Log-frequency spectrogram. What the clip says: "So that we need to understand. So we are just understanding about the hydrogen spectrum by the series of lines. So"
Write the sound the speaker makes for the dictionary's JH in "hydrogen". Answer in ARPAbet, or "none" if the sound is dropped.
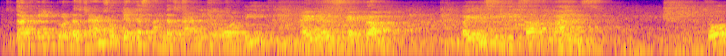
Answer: none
